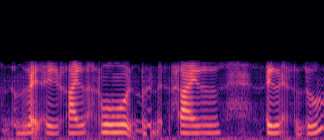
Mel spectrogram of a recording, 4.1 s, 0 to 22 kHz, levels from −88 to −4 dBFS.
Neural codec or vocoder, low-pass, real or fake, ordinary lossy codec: autoencoder, 22.05 kHz, a latent of 192 numbers a frame, VITS, trained on many speakers; 3.6 kHz; fake; none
